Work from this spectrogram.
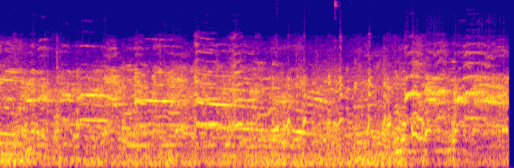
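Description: Many chickens cluck and squawk close by, overlapping continuously with a rooster crowing among them, like a busy crowded coop.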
